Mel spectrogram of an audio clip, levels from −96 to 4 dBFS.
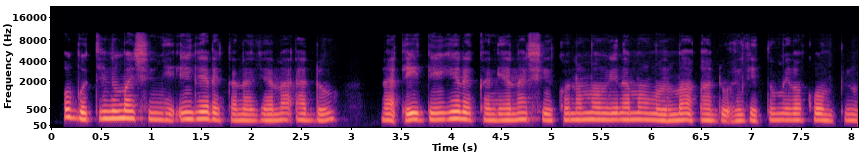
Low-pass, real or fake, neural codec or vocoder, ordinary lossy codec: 9.9 kHz; fake; autoencoder, 22.05 kHz, a latent of 192 numbers a frame, VITS, trained on one speaker; none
